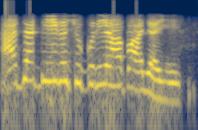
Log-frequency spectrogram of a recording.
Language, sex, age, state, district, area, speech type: Urdu, female, 18-30, Uttar Pradesh, Lucknow, rural, conversation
